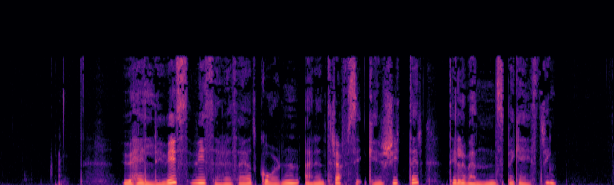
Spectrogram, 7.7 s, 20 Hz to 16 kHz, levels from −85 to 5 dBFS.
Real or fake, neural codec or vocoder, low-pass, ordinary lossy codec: real; none; 14.4 kHz; MP3, 48 kbps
